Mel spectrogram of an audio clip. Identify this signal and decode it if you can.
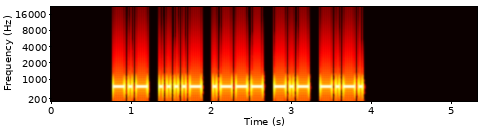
Morse code, heard as a keyed tone, about 25 wpm, 700 Hz. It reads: K4JKC
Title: USA Call Signs - 5 Characters - Repeated 3x - 25wpm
